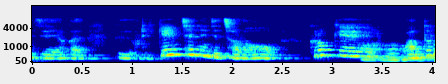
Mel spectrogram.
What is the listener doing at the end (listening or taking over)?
listening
